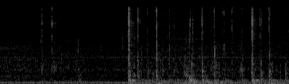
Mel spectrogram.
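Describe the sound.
Keystrokes on a computer keyboard as a question is typed, a few sparse soft clicks and then a quicker run of sharper taps, quiet and with no talk.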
